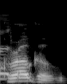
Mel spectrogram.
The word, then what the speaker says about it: Grogu: The child, Morgu, am I saying his name right? – What'd you call him? – Is it Morgu, right? – Grogu. – Grogu. I say it with that hard M.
